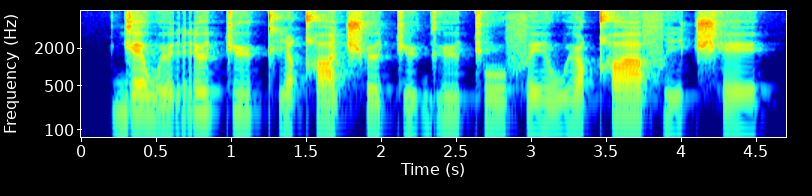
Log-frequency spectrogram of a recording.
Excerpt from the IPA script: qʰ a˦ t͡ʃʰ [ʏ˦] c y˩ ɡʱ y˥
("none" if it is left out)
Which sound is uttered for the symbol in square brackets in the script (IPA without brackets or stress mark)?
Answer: ʏ˦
